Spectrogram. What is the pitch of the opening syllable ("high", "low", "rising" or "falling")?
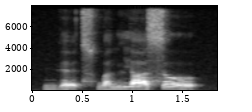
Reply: low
